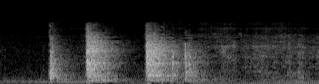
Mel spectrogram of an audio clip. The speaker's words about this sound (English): What was that? Someone at the door. But no one comes here at this hour. It sounds like a child knocking.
